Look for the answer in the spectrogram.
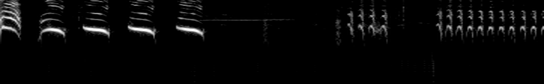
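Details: Morning practice song of a silver-eared laughingthrush: five loud arched whistles about every third of a second, a faint thin tone, then rapid pulsed buzzy chatter.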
